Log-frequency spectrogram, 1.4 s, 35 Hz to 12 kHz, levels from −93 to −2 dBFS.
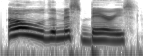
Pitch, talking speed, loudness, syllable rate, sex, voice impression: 230 Hz, 165 wpm, -17 LUFS, 4.2 syllables/s, female, very feminine, adult-like, slightly middle-aged, very thin, very tensed, very powerful, very bright, hard, very clear, fluent, slightly cute, cool, very intellectual, refreshing, very sincere, very calm, friendly, reassuring, unique, wild, slightly sweet, very lively, strict, intense, sharp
